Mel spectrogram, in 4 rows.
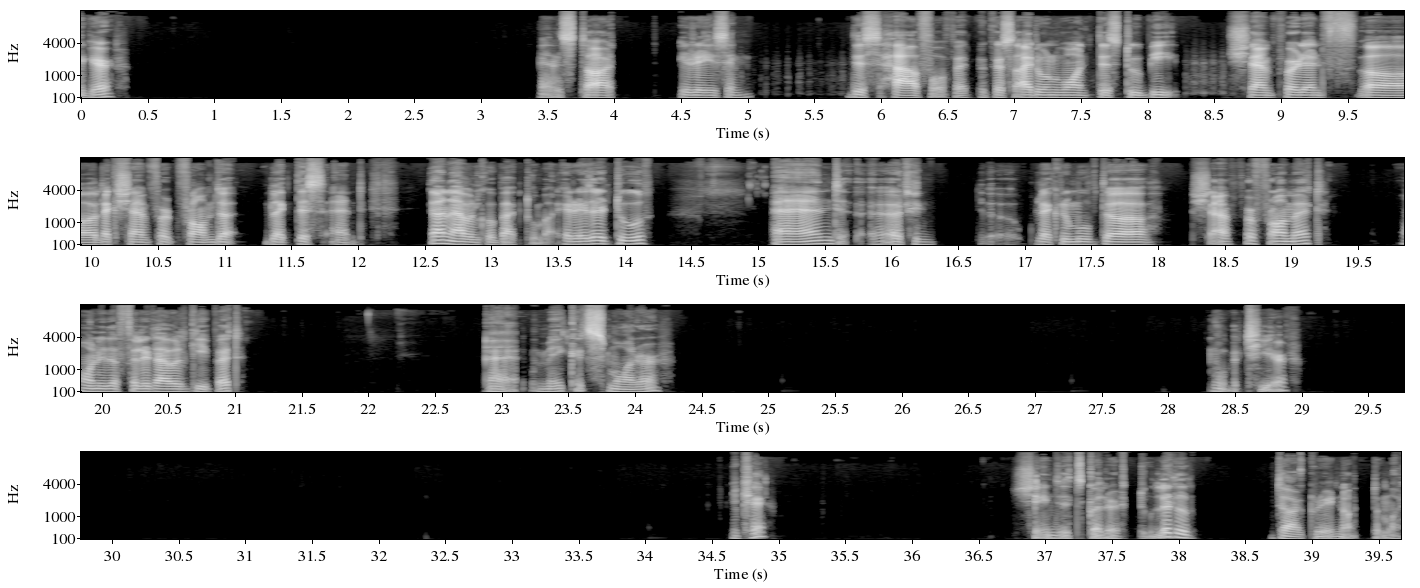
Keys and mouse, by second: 4.3 space, 9.5 alt+click, 10.8 alt+click, 20.8 alt+right click, 21.4 alt+click, 27.0 alt+click, 27.7 alt+right click, 28.4 alt+click, 28.7 alt+middle click, 29.2 alt+click, 33.9 alt+right click, 34.3 alt+click, 35.1 alt+middle click.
